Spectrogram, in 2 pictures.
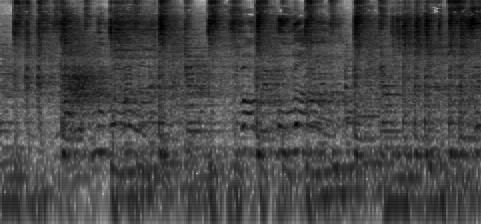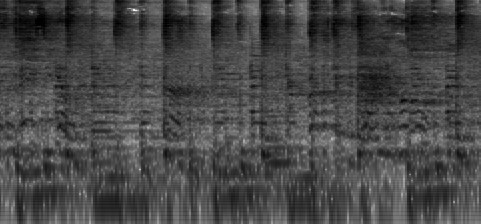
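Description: A horn solo rides over a loud, dense funk groove, with bright wavering melodic lines above a steady, punchy rhythm section of bass and drums that never lets up.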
